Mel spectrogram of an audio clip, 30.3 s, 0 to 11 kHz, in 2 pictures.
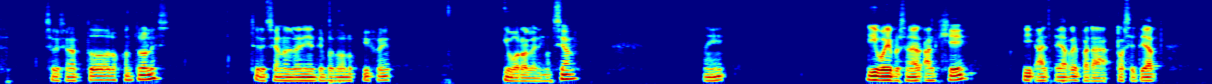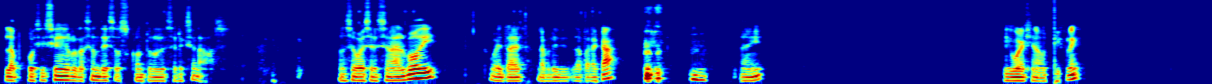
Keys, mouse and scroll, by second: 1.4 click, 1.8 a, 2.6 click, 3.9 a, 5.3 Delete, 6.7 space, 7.2 space, 11.6 alt+g, 12.9 alt+r, 17.0-19.4 drag, 20.0 click, 20.3 g, 21.7-23.2 ctrl+middle drag, 23.2 g, 25.5-26.6 drag, 26.6 g, 28.2 i, 29.2-30.3 drag.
